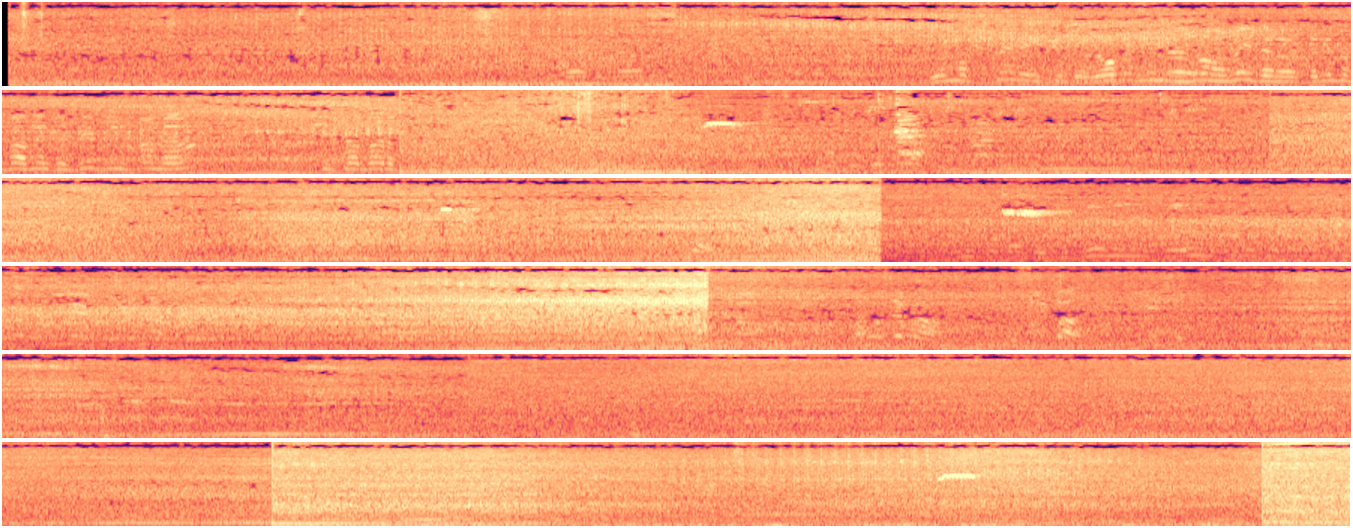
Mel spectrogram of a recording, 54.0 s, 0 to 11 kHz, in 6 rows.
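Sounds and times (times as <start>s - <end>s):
cars passing: 0.1s - 53.9s.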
